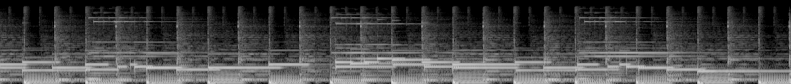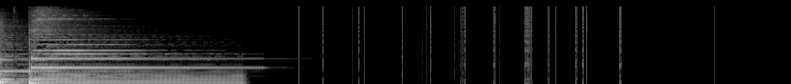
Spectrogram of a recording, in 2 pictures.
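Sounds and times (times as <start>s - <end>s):
children's New Year instrumental backing track: 0.0s - 10.6s.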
